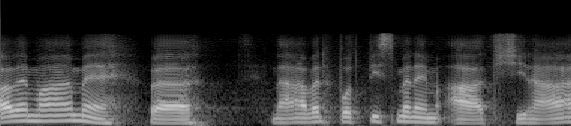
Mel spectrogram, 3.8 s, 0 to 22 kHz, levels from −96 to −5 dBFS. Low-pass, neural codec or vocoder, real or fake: 7.2 kHz; codec, 16 kHz, 0.3 kbps, FocalCodec; fake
